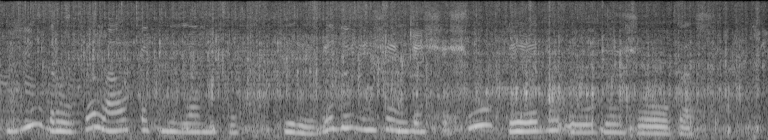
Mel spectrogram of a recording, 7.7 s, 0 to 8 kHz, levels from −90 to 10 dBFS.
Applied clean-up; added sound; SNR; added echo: none; Livestock, farm animals, working animals; 5 dB; none.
